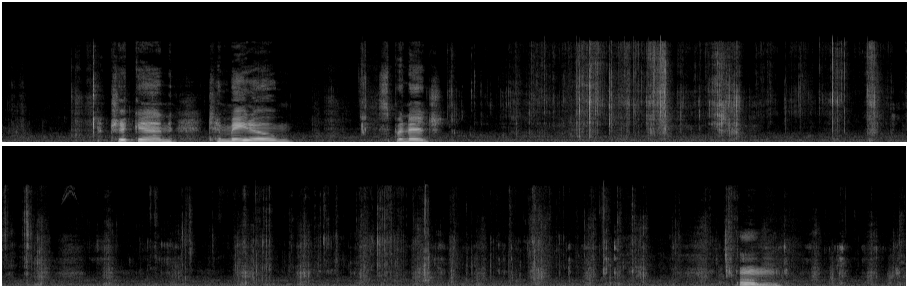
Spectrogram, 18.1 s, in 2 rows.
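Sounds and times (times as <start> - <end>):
lettuce crunching: 4.4 - 18.0.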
